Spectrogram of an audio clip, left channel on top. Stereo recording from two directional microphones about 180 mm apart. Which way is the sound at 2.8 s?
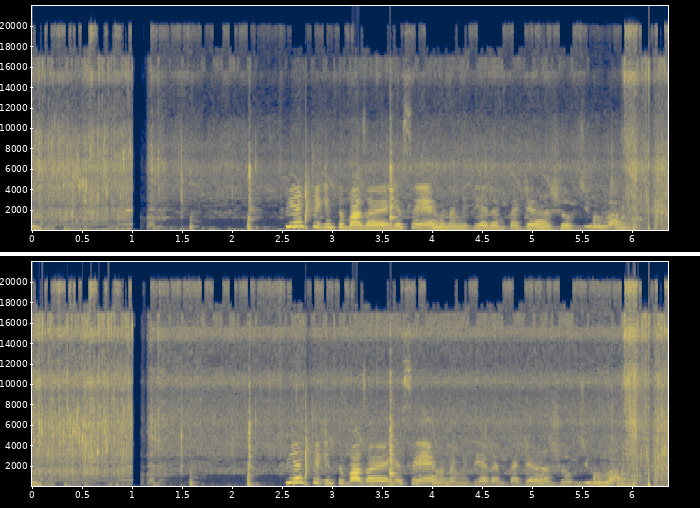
55° left (ahead or behind).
